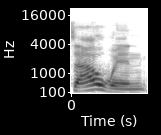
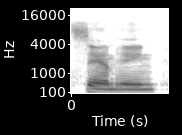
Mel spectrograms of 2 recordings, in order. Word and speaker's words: Samhain: um it's actually pronounced sauwin it's but it's spelled samhain and he calls it samhain but it's pronounced sauwan because it's like a gaelic thing i'd let's just let's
